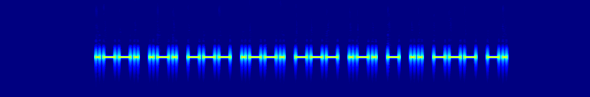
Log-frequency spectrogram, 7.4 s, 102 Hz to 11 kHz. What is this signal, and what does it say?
Morse code, heard as a keyed tone, about 25 wpm, 700 Hz. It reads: PROPORTION
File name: 10 Letter Words - First 3 Letters Given - 25wpm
